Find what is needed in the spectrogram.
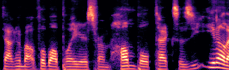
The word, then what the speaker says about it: Humble: Like, right outside of Houston, there's a town called Humble. It's spelled with an H, spelled with a, you know, whatever. It's spelled with an H, but we all call it Humble. Instead of Humble, we call it Humble.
